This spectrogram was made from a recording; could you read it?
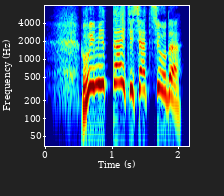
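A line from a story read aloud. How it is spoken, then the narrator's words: Yelling, stomping. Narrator (Russian): заорала Киврин, топая ногами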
